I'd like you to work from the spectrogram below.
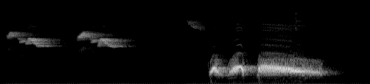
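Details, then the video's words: Spotted dove (tekukur) singing as a lure for other doves: two high, sliding chirps from another bird open, then a double hoot and a long, level-to-falling low coo. "PANCINGAN suara tekukur gacor rapat merdu dan jernih"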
